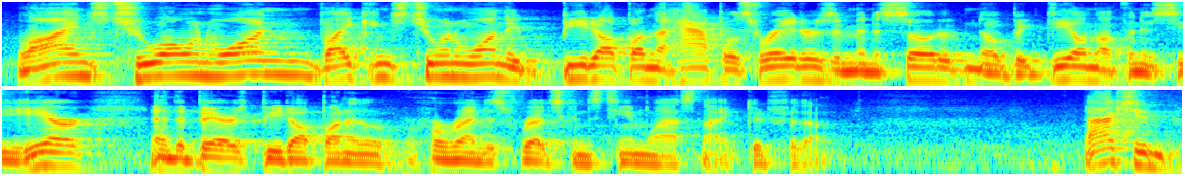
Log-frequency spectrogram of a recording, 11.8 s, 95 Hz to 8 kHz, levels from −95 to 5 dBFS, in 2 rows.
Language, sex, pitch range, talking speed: English, male, 120-170 Hz, 200 wpm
